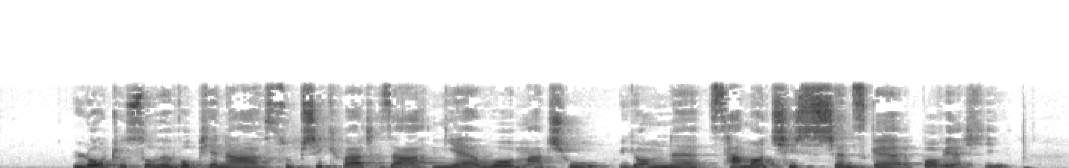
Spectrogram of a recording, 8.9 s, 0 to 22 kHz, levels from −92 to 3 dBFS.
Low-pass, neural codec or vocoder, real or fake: 10.8 kHz; none; real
